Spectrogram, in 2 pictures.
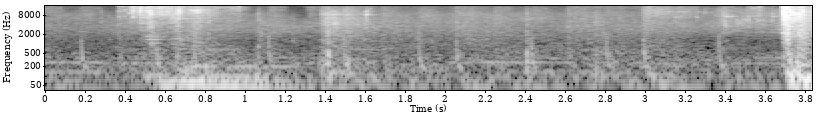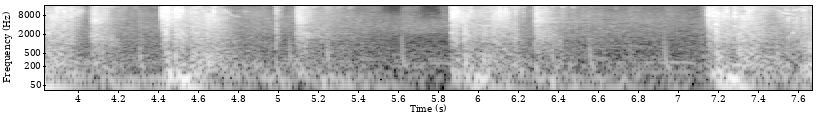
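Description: Gunfire in the Warhammer 40K: Rogue Trader video game as a shot is aimed at a barrel: dense, loud bursts of shooting and impacts over a steady rumbling game soundscape, with several sharp surges.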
